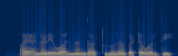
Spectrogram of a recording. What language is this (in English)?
Pashto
